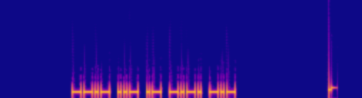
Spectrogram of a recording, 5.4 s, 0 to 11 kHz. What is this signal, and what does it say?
Morse code, heard as a keyed tone, about 28 wpm, 700 Hz. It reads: QUACK
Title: Multi-letter Phonemes Repeated 3x 28wpm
